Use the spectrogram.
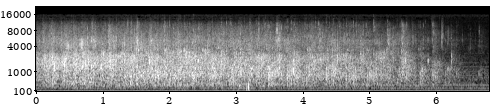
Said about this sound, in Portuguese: Diga eu creio e aplauda o Senhor, e diga Deus eu creio, Deus eu creio nessa palavra.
